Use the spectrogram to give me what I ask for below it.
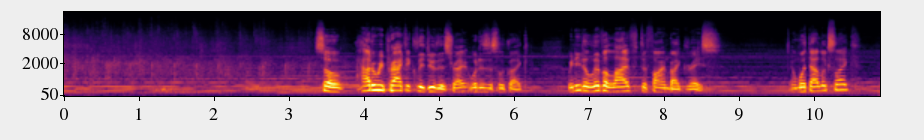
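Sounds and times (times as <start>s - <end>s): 
audience clapping: 0.0s - 4.6s
speech: 3.4s - 8.8s, 9.7s - 10.7s.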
